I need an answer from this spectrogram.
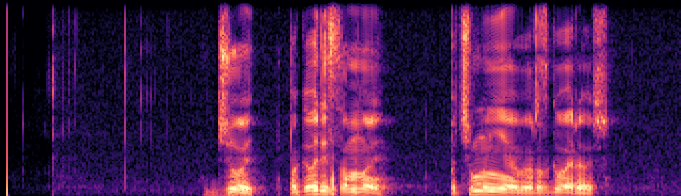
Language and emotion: Russian, angry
